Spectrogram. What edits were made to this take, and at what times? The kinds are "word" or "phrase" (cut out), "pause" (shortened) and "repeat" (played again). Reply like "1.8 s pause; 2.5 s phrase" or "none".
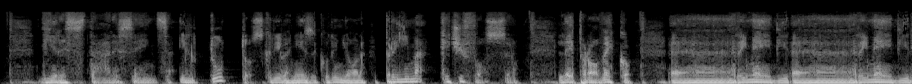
3.7 s pause; 7.9 s repeat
